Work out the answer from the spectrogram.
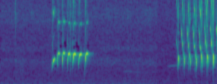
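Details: Canary singing 'cuit cuit' rolling (ngerol) song, a master song for young, untrained or silent canaries: two brief, fairly quiet bursts of rapid pulsed trill separated by nearly a second of silence.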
